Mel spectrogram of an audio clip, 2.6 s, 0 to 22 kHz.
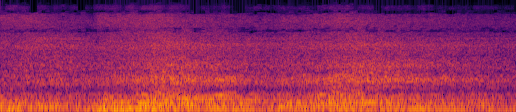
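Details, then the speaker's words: Chrysler 3.7 V6 Jeep bought at auction, running rough: held-up engine speed with an uneven, lumpy exhaust beat; code shows cylinder 5 misfire and fuel system rich; bent valve and broken valve cover found. "see here guys all right now y'all hear it uh we're going to run the code um yes b035 cylinder number five um fuel system one/ one rich"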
